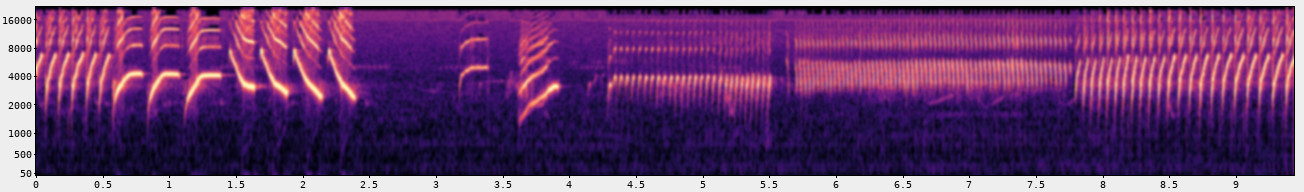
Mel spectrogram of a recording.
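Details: Singing canary used as a lure for other canaries. Quick descending cuit-cuit chirps and a few rising whistles come before a sustained buzzy passage and a final fast, loud rolling trill.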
